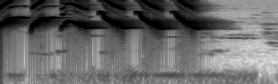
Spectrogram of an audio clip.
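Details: Short burst of lively canary song for coaxing young canaries to sing: five loud, clear downslurred whistles in quick succession, fading out at the end.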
